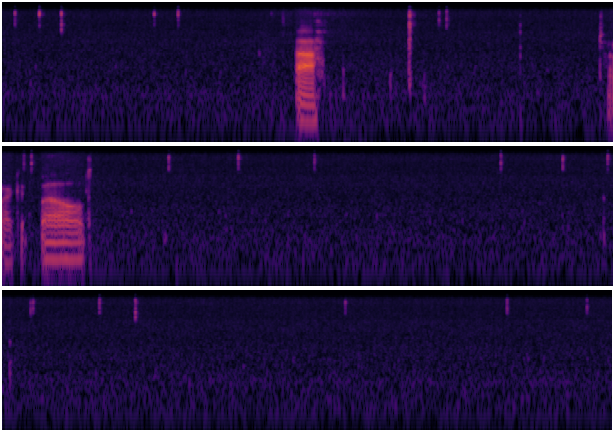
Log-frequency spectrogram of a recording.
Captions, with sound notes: Ah. (clicks tongue) Target weld. (mouse clicking)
